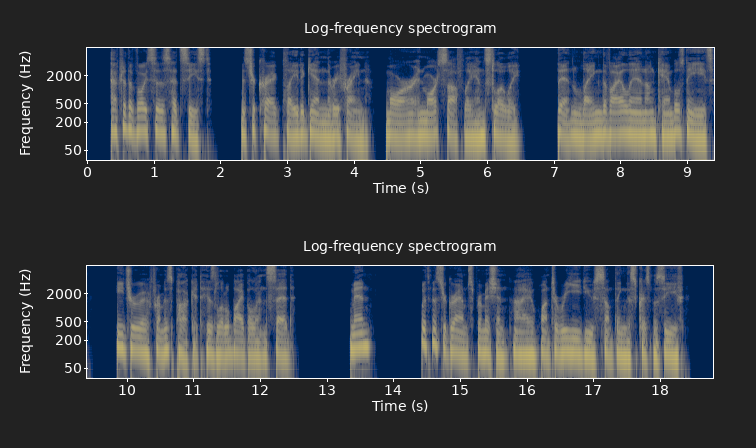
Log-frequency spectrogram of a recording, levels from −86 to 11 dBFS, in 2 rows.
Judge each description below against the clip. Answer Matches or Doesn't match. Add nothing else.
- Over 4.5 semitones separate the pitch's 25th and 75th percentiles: Doesn't match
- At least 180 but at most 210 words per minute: Doesn't match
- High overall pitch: Doesn't match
